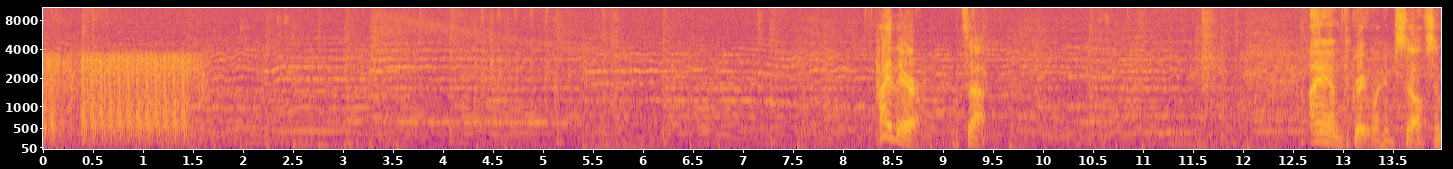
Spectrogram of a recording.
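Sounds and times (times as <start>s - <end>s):
machine gun fire sound effect: 0.0s - 4.4s
steady tonal backdrop: 0.0s - 13.9s
speech: 8.4s - 9.5s, 12.7s - 13.9s.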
